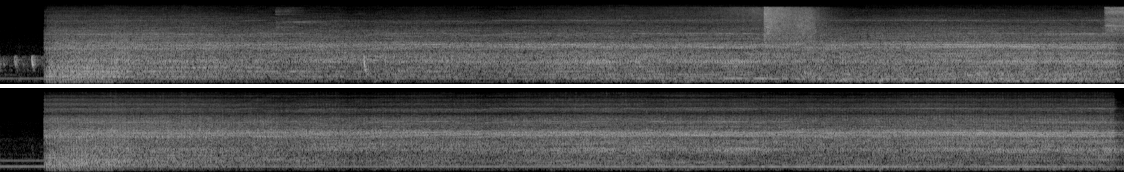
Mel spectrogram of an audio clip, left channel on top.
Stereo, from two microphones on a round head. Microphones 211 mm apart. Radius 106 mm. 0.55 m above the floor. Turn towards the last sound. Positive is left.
turn(degrees=-40)  # may be behind; listen again after turning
